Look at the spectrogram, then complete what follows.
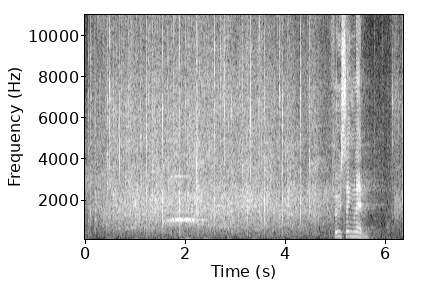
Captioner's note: applause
